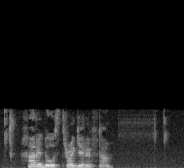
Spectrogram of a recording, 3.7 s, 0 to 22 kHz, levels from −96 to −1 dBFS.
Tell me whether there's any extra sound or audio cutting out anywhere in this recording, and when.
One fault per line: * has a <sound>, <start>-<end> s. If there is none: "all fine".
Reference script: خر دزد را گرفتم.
all fine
